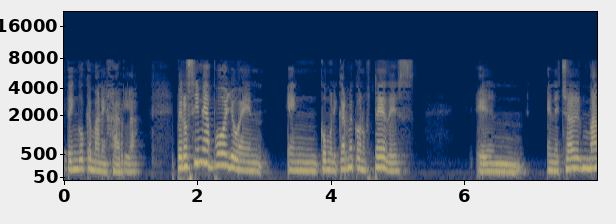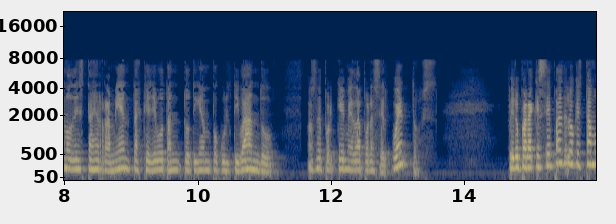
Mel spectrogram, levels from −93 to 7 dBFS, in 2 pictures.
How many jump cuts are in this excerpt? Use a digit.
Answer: 1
